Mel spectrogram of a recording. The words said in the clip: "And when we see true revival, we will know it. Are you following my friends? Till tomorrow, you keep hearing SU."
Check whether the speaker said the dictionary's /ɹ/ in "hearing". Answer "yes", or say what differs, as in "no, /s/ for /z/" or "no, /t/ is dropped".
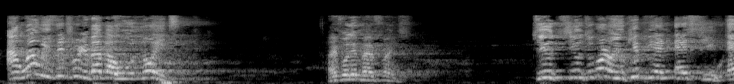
no, /ɹ/ is dropped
